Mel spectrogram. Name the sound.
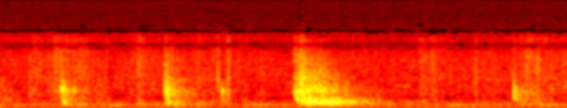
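door being shut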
